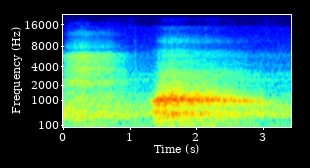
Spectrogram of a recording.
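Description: A slow, deep breath during a yoga pose, at first a faint airy inhale, then after about a second a louder, rushing nasal exhale that carries on to the end, close and alone.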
